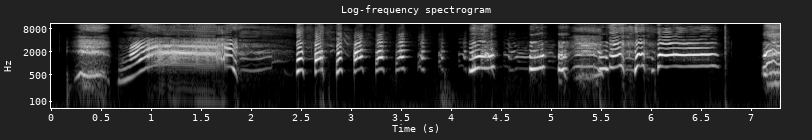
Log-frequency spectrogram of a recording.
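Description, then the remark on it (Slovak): A person imitates an angry yowling cat, with long wavering howls followed by a rapid series of short choppy cries, loud, then breaks into laughter. “Ja chcem urobiť tiež mačku.”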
